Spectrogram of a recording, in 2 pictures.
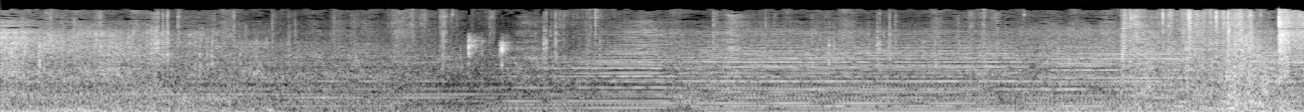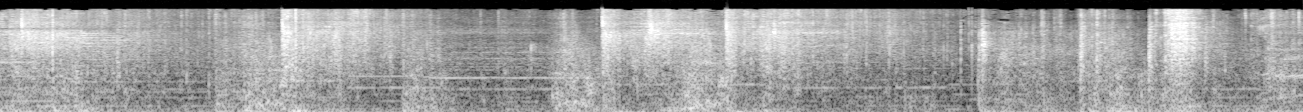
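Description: Repeated heavy weapon strikes crash and thud against a monster's core in Monster Hunter World, loud, clustered impacts layered over dense game music and rumbling effects.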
